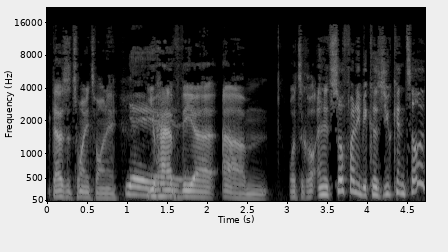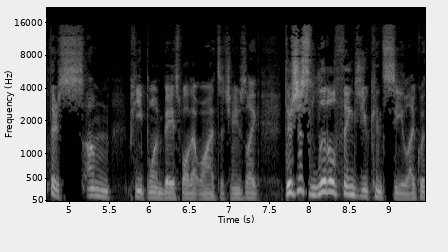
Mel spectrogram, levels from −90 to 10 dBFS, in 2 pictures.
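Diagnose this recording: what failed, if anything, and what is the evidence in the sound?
Nothing in the signal chain appears to have failed, since the speech recording carries no audible defect from any stage, whether wiring, conversion, buffering, processing, transmission, storage or playback.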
